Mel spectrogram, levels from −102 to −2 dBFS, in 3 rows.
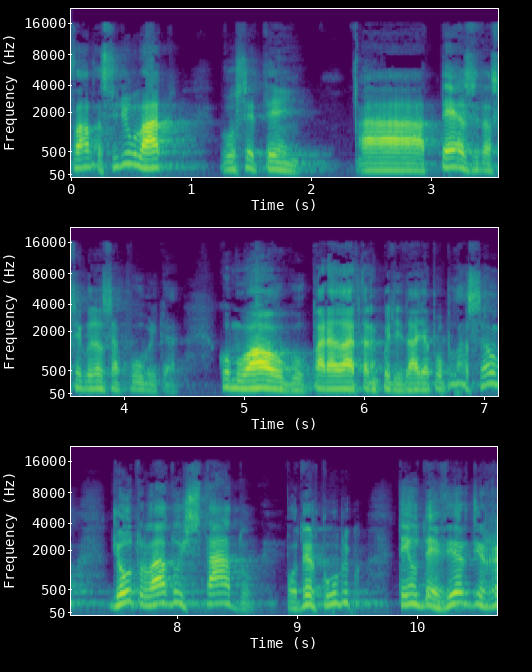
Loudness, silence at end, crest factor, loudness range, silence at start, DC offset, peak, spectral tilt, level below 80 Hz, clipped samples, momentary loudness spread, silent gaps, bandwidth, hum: -22 LUFS; 0 s; 22 dB; 4 LU; 0 s; under 0.1%; -2 dBFS; -5 dB/octave; -62 dBFS; under 0.1%; 17 LU; none; 16 kHz; none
